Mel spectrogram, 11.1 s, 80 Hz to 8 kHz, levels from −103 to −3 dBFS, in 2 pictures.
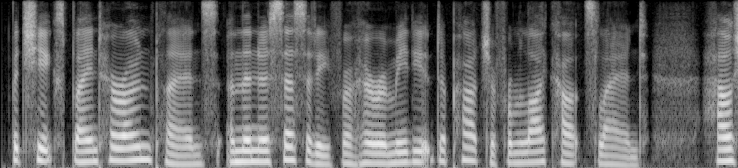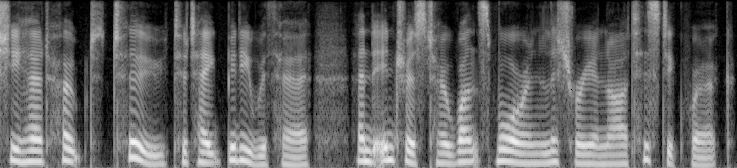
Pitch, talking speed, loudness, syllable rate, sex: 180 Hz, 190 wpm, -17 LUFS, 5.7 syllables/s, female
